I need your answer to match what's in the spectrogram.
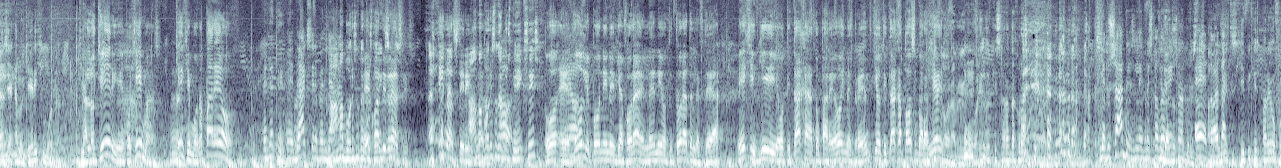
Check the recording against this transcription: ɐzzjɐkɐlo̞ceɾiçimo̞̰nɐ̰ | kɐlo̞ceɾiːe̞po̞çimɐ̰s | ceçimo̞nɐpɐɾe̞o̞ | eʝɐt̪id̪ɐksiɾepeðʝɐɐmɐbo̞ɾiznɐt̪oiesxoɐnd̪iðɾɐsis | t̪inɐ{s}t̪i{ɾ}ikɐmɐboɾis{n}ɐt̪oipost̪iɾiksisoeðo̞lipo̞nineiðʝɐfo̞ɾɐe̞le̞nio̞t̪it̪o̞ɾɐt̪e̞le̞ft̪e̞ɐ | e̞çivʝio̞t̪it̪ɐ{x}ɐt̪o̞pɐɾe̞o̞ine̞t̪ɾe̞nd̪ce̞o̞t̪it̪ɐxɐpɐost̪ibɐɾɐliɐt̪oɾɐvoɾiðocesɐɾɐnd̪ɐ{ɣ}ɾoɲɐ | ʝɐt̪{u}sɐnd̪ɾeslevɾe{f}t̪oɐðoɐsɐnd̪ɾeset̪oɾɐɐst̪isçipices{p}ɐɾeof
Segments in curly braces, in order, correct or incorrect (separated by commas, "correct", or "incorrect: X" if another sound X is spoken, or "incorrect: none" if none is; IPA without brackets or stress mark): correct, correct, correct, correct, incorrect: x, correct, incorrect: s, correct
